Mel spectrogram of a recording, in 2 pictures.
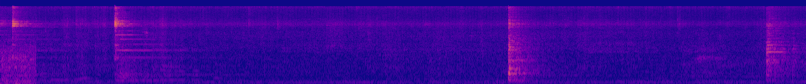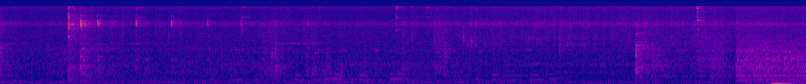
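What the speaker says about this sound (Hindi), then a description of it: "कलरा को मु भल भाव भाजी हवा को देवी" Bitter gourd (karela) sizzles steadily in hot oil, a low crackling bed broken by a few sharp clinks of a utensil against the pan, with a voice talking over it.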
